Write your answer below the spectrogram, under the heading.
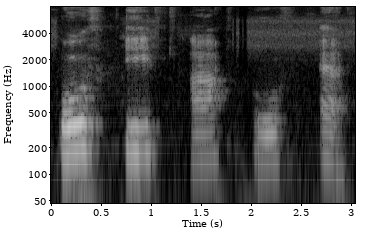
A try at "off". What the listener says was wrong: Vale, la O la has hecho mal. Es off. Vale, es que has dicho una U.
